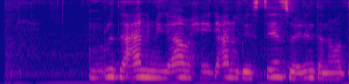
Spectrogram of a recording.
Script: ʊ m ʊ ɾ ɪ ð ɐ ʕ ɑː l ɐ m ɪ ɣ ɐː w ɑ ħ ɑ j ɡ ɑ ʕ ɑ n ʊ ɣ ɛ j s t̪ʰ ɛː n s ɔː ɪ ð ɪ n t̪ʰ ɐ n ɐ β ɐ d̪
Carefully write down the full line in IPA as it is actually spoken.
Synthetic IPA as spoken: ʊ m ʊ ɾ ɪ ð ɐ ʕ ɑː l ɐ m ɪ ɣ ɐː w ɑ ħ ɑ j ɡ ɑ ʕ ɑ n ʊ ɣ ɛ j s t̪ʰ ɛː n s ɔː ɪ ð ɪ n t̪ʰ ɐ n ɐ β ɐ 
